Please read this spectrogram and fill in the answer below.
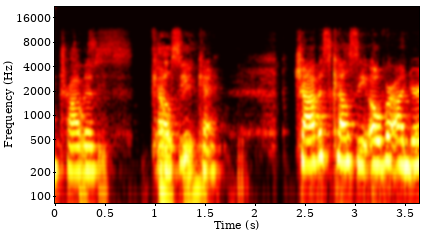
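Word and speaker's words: Kelce: How do I pronounce this person's last name? Travis Kelsey.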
